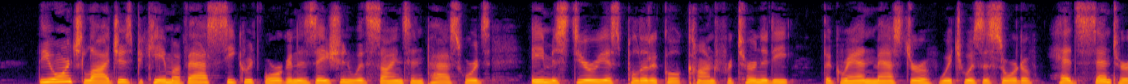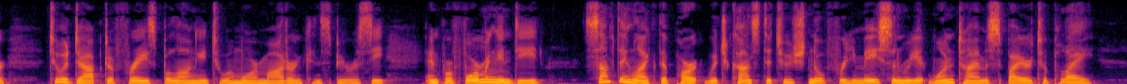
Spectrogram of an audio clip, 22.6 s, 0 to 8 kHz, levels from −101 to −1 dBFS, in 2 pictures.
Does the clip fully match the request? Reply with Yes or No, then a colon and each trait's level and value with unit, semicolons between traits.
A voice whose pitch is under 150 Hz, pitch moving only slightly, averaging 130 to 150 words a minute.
No: high, 190 Hz; narrow, 1.9 semitones; average, 140 wpm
